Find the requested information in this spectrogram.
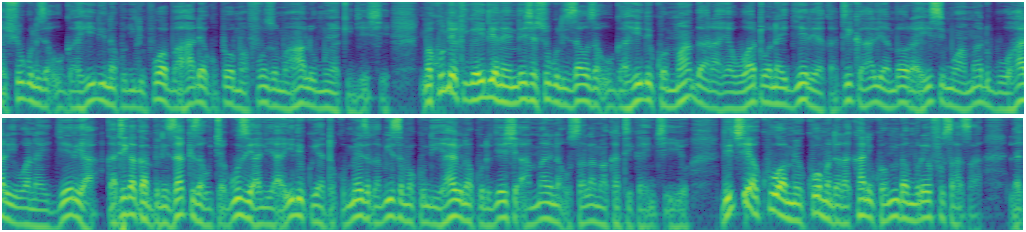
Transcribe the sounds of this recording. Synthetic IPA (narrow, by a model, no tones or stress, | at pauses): aʃuɣuliza̰ʔuɣahiɗinakuʄilipuaɓahaɗajakupɛwamafunzɔmahalumujakiʄɛ̰ʃḭ | makundijakiɠaiɗijanaɛndɛʃ̬aʃuɣulizaɔzaʔuɠaɦiɗikwamaðaɾajawatuwanaiʄɛɾiakatikahaliambajɔɾahisimuhamaɗuɓuɦaɾiwanaiʄɛɾia̰katikakam̩pɛnizakɛzaut͡ʃaɠuzialia̰hiɗikujatɔkɔmɛzakaɓis̬amakundihajɔnakuɾɛʄɛʃa̰ʔa̰maninaṵsalamakatikaɲ̩t͡ʃihḭjɔ̰ | lit͡ʃajakuwaːmɛkuwamaɗaɾakanikwam̩ɗam̩ɾɛfusa̰sa̰ | la̰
